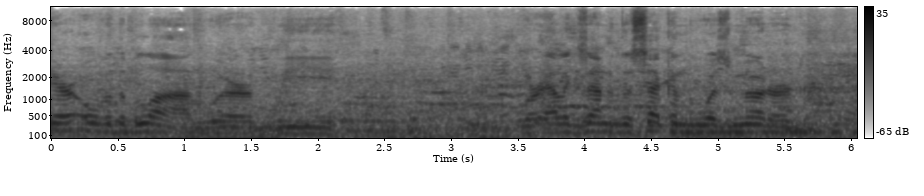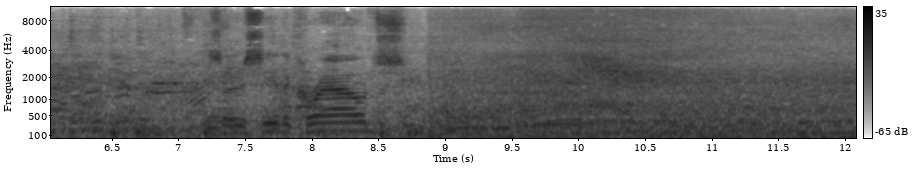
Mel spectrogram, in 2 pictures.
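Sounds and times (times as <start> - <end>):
steady low traffic rumble: 0.0 - 12.0
cars passing: 5.6 - 12.0
vehicle passing close: 8.8 - 12.0.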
